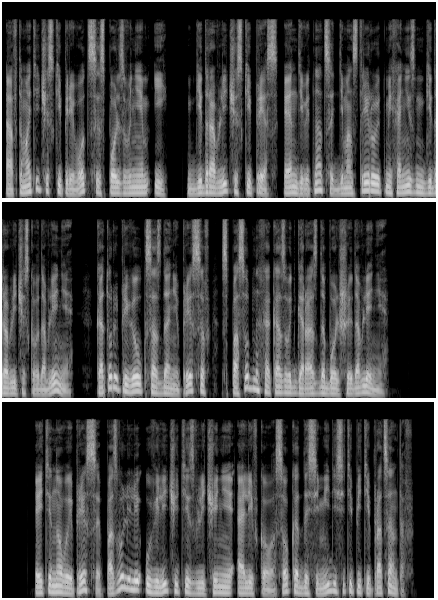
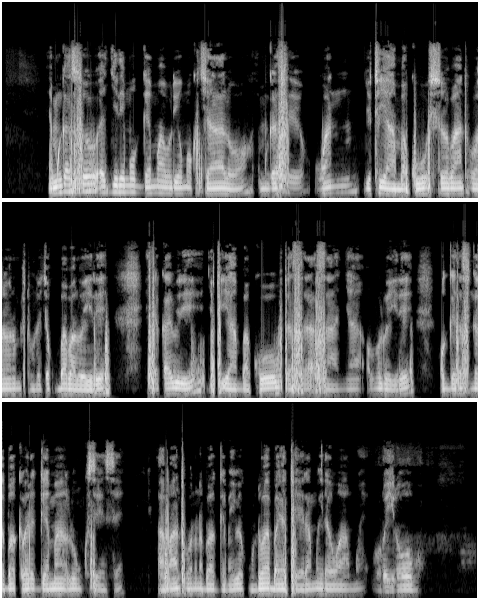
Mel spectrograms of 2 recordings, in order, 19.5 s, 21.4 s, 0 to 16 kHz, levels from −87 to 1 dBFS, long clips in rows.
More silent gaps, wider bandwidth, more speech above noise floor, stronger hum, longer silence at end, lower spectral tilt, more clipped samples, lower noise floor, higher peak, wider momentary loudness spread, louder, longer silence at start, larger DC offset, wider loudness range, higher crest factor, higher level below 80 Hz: first, 2.61-2.76 s, 12.56-13.40 s vs none; first, 12 kHz vs 7.8 kHz; first, over 70 dB vs 48 dB; neither; second, 0.35 s vs 0.85 s; about the same, -4.5 dB/octave vs -5.5 dB/octave; neither; first, under -90 dBFS vs -61 dBFS; second, -4 dBFS vs 0 dBFS; second, 5 LU vs 12 LU; second, -20 LUFS vs -14 LUFS; second, 0.05 s vs 0.7 s; neither; about the same, 2 LU vs 4 LU; about the same, 16 dB vs 14 dB; second, -52 dBFS vs -44 dBFS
